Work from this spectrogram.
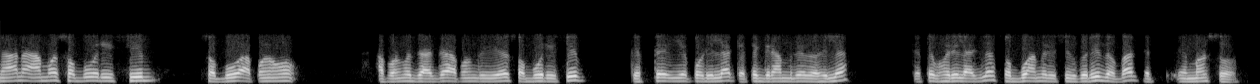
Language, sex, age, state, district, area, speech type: Odia, male, 30-45, Odisha, Balasore, rural, conversation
